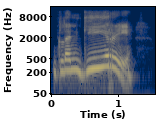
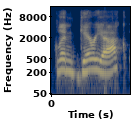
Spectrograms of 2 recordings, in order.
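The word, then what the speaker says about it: Glen Garioch: Well, speaking of things that are hard to pronounce or are easily mispronounced, I am drinking some Glengarry, which is actually spelled G-A-R-I-O-C-H. So if you're looking at it, you might think it's Glengarryock or Glengarrick.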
